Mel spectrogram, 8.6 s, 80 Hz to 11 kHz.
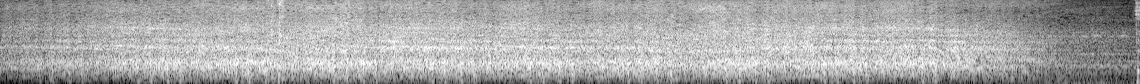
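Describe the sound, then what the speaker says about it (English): A train of former South West Trains 4 Vep and 4 Sig electric units passes near Swindon on its way to scrapping, a steady loud rumble of wheels and carriages that swells, holds for several seconds, then eases slightly. "Finally comes a train of former South West trains 4 Veps and a 4 Sig, en route from Wimbledon to Caerwent for scrapping."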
